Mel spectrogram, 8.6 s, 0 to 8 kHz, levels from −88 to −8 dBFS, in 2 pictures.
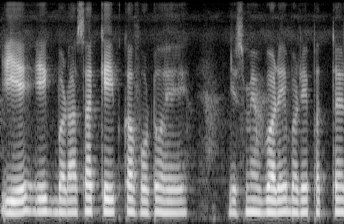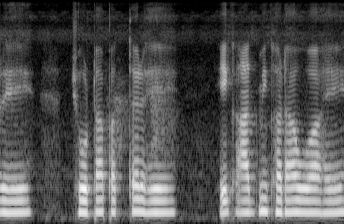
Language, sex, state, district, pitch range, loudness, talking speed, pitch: Hindi, female, Maharashtra, Washim, 160-165 Hz, -18 LUFS, 145 wpm, 160 Hz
